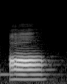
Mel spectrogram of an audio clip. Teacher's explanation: it's open and low, yet retracted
